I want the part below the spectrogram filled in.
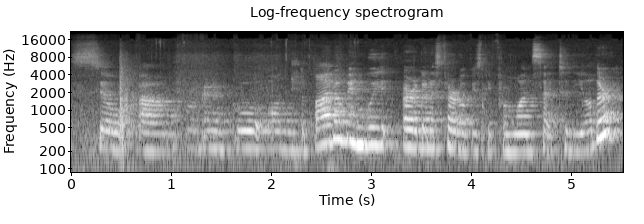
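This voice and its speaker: A woman giving a casual step-by-step craft tutorial, talking in a relaxed way with many fillers and restarts. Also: on the high side, fairly quick. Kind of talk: casual how-to instruction. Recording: echoey room with faint background noise.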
